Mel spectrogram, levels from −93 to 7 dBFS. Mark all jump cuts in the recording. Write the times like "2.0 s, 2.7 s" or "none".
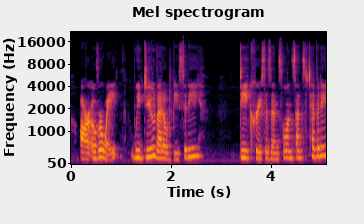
1.1 s, 1.7 s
